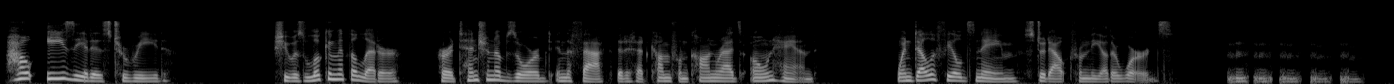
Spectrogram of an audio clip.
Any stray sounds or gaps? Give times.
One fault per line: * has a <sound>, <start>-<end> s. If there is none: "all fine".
* has a laugh, 12.3-13.7 s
